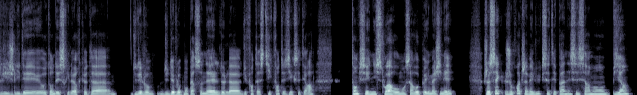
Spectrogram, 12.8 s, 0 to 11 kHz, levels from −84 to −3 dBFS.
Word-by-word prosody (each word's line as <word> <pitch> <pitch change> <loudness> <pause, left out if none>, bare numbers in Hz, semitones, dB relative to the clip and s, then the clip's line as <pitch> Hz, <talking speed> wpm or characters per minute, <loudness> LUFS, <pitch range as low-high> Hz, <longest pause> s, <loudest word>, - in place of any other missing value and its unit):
lis 115 -1 -4
je 115 +1 -2
lis 115 -1 -5
des 105 -2 -1
autant 115 +3 -1
des 115 -1 0
thrillers 120 +2 -1
que 120 - -5
de 115 0 -5
la 110 +1 +1 0.4
du 140 - -6
développe 120 -2 0
du 120 -1 -8
développement 125 -1 +3
personnel, 120 +2 +2
de 120 - +1
la 110 -2 +2
du 120 +1 -8
fantastique, 120 +2 -4
fantaisie, 115 +1 -5
et - - -11
cetera. - - -4 0.8
Tant 180 +1 +5
que 175 - -4
c'est 135 - +3
une 130 0 +1
histoire 135 +1 +4
où 120 - +3
mon 120 0 -2
cerveau 120 +2 +2
peut 125 -2 -1
imaginer, 120 +7 0 0.6
je 135 - +5
sais 120 -3 +5
que 120 - -18
je 135 +2 0
crois 120 -4 -1
que - - -6
j'avais 150 -3 0
lu 180 +7 -3
que - - -5
c'était 150 -4 -3
pas 160 +4 -2
nécessairement 155 -2 -1
bien 155 +6 +1
125 Hz, 210 wpm, -25 LUFS, 115-140 Hz, 0.8 s, Tant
